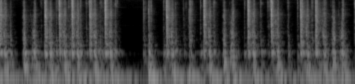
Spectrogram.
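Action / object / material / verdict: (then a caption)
tap / metal manual typewriter / metal / none. A Remington Super Riter metal manual typewriter is typed with fingertip taps on its keys, giving a rapid run of sharp, bright clacks over a low mechanical thump. Each stroke dies away almost instantly, and there is a brief pause partway through before the steady typing resumes.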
